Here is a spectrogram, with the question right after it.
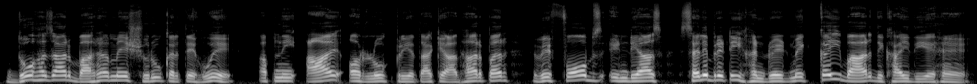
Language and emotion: Hindi, neutral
